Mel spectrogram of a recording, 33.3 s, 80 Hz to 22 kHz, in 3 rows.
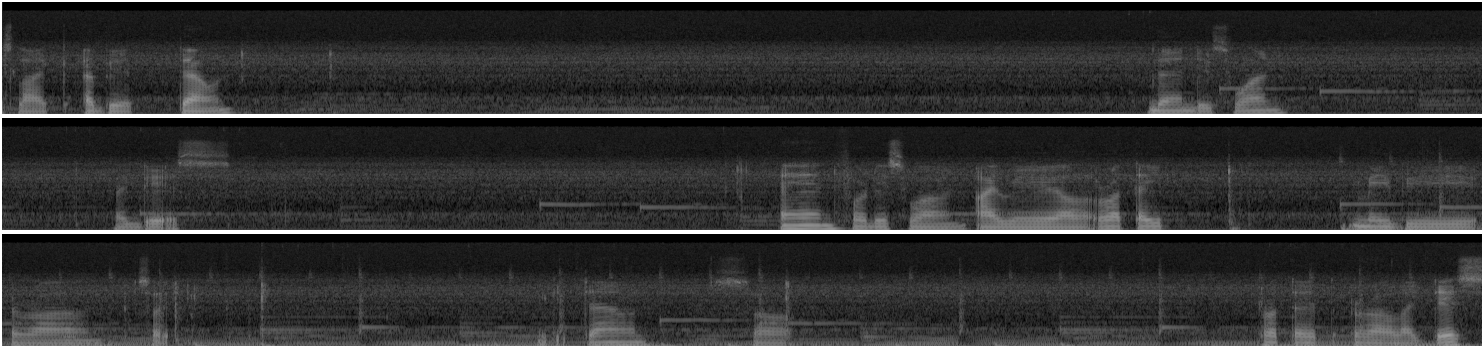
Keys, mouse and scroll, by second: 4.2 click, 7.0-7.9 middle drag, 7.9 click, 8.5 click, 10.3 click, 11.7 click, 12.2 click, 12.8 click, 13.2-13.7 middle drag, 13.7-14.0 scroll down 4, 14.0-14.4 middle drag, 14.4-15.2 right drag, 15.2 click, 20.3 r, 23.5 ctrl+z, 24.3 shift+click, 24.7 shift+click, 25.7 click, 28.1 r, 32.3 click.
